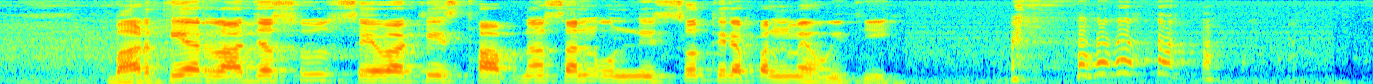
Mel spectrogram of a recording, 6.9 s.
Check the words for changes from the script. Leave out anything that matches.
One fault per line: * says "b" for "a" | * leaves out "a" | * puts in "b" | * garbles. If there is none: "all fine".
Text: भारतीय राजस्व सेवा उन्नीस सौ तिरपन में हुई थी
* puts in "की स्थापना सन"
